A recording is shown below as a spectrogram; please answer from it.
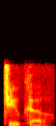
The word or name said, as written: juco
